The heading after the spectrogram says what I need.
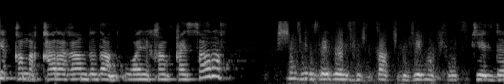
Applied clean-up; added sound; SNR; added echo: neural separator model SepFormer DNS4.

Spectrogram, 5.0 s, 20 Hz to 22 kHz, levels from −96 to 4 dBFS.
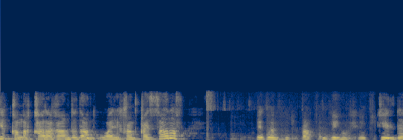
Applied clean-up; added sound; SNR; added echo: neural mask model DeepFilterNet 3.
